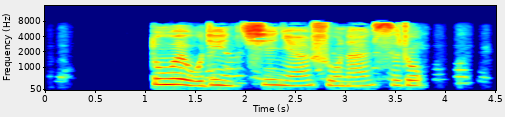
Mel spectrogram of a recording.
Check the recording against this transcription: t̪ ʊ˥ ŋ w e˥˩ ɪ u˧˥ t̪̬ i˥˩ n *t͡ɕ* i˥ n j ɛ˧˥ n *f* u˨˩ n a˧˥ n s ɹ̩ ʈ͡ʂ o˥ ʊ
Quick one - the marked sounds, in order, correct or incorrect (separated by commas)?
incorrect, incorrect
